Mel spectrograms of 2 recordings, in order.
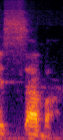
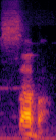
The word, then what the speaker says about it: saba: And if you go to the next number which is seven, you would say sabah. Sabah s a b a two syllable word again sabah then that would be sab which is I want seven pens.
